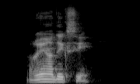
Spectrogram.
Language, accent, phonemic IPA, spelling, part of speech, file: French, France, /ʁe.ɛ̃.dɛk.se/, réindexer, verb, LL-Q150 (fra)-réindexer.wav
- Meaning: to reindex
